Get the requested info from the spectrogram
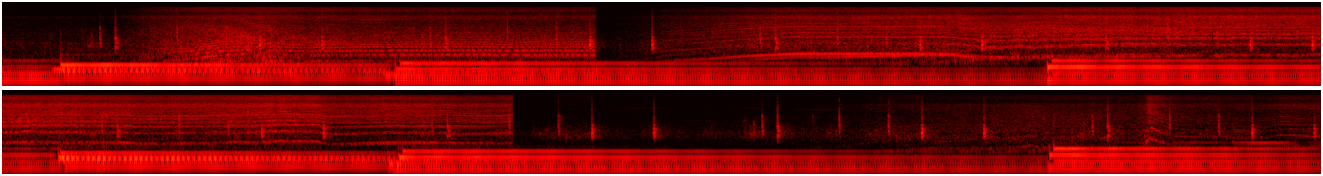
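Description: Background music of slow sustained chords, with small quadcopter drone motors whining up in pitch over it: once about a second in, and again from about four seconds, levelling off into a steady whine.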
